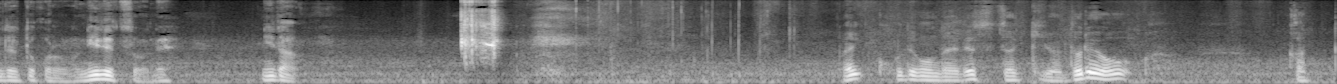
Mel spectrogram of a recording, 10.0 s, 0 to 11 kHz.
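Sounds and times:
speech: 0.0s - 1.4s, 2.0s - 2.4s, 6.3s - 8.6s, 9.7s - 10.0s
smartphone camera shutter click taking a photo of hot drinks: 3.5s - 3.9s.

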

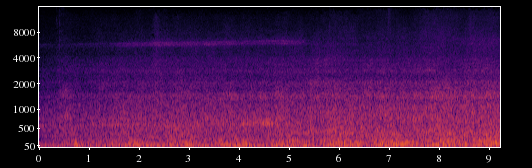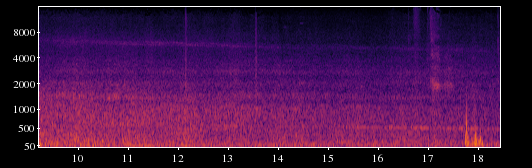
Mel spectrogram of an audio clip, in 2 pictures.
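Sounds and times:
train rumbling past in the rain: 0.0s - 18.4s.

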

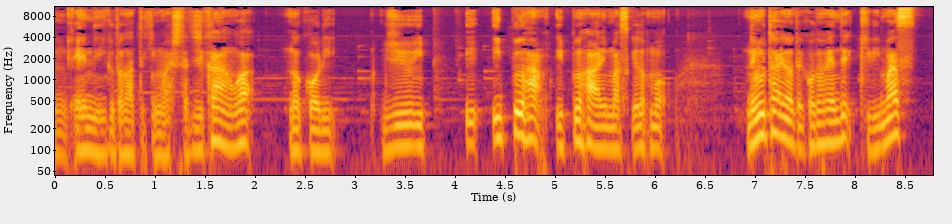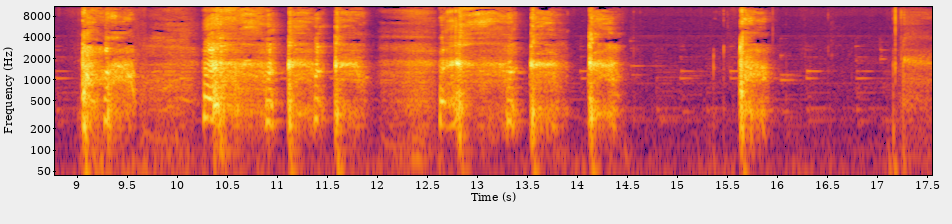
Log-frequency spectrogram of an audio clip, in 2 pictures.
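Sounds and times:
speech: 0.0s - 6.2s, 6.9s - 9.5s
person coughing harshly with throat-clearing: 9.1s - 12.0s, 12.6s - 14.5s, 15.6s - 16.0s.

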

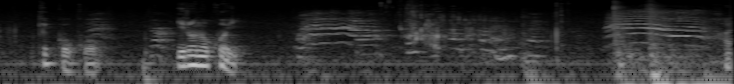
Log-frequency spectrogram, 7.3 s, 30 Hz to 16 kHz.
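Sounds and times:
speech: 0.5s - 2.6s
cat meowing: 3.0s - 4.7s, 6.1s - 7.3s.

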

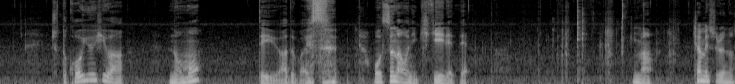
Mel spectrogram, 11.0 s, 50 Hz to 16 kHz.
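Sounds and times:
speech: 1.0s - 3.1s, 3.9s - 7.2s, 9.5s - 11.0s
chewing and biting on a crunchy snack: 8.0s - 10.4s.

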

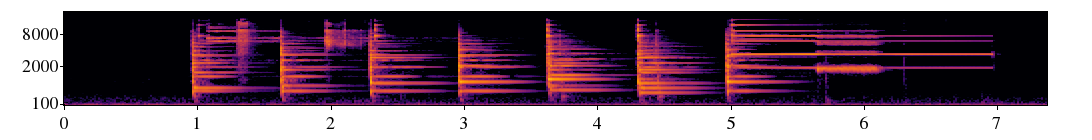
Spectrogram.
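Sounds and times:
short carefree jingle of bright bell-like notes: 1.0s - 5.7s.

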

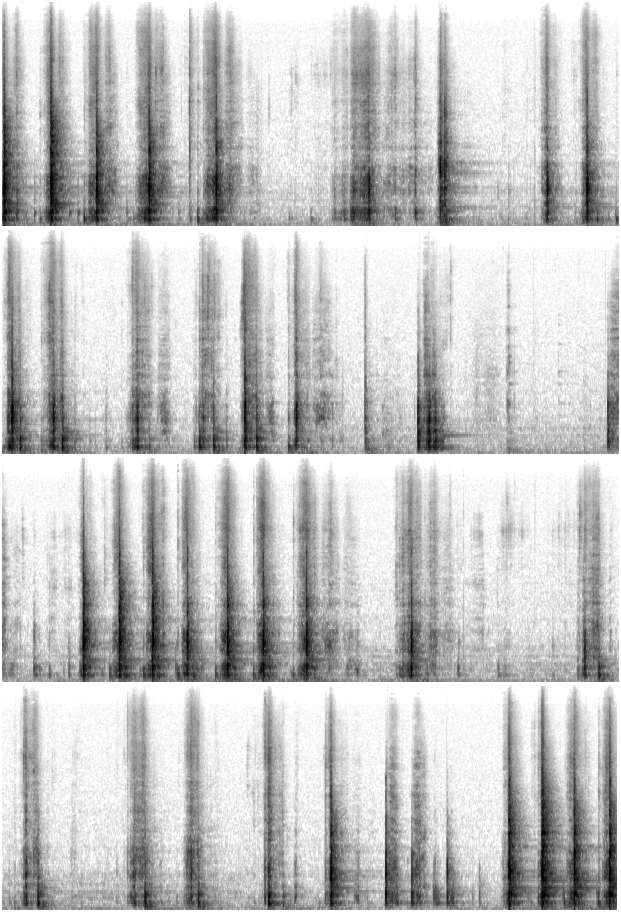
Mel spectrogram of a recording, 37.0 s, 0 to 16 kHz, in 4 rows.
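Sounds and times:
knife chopping myoga and green onion for miso soup in a kitchen: 0.0s - 3.6s, 5.0s - 7.0s, 8.1s - 10.4s, 11.1s - 14.8s, 18.3s - 18.6s, 19.6s - 23.6s, 24.4s - 25.2s, 27.1s - 28.5s, 29.6s - 30.9s, 31.7s - 34.3s, 35.3s - 36.9s.

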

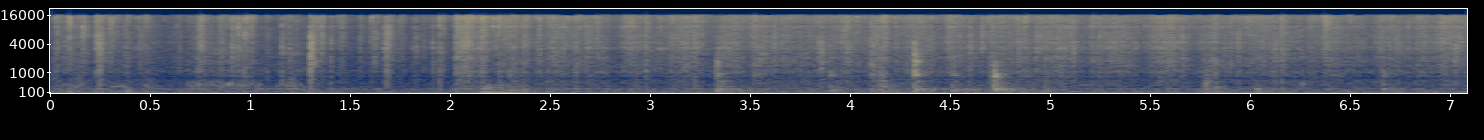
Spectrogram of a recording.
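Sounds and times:
fried rice sizzling in a pan: 0.0s - 7.0s
wooden spatula scraping a pan while stir-frying rice: 2.4s - 7.0s.

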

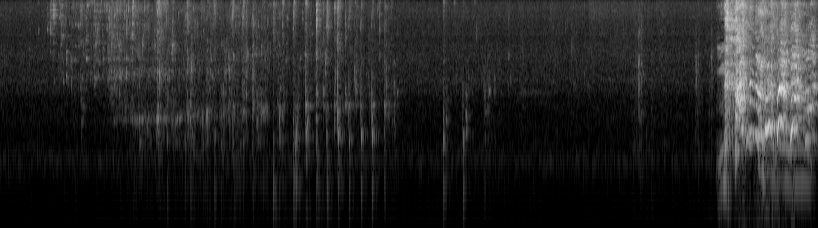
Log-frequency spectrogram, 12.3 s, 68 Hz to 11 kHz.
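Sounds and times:
barley tea pouring into a glass: 0.7s - 6.0s
laughter: 10.8s - 12.2s.

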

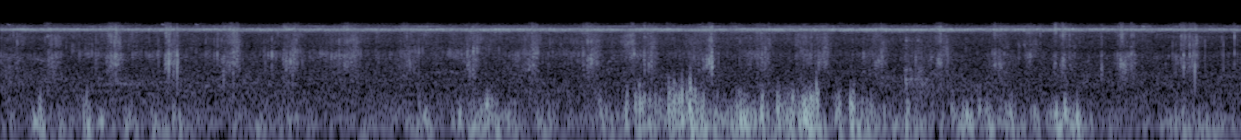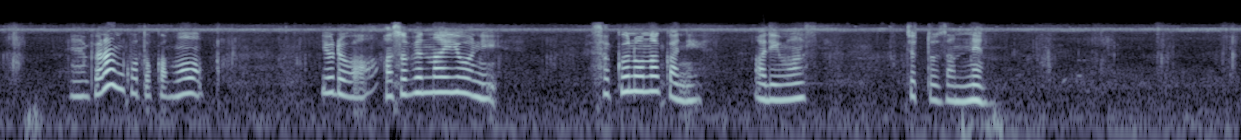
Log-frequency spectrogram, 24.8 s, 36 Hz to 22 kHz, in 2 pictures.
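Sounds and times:
footsteps walking through a park at night: 0.0s - 12.8s, 22.1s - 24.8s
speech: 13.3s - 14.6s, 15.6s - 17.5s, 18.4s - 20.6s, 21.5s - 22.4s.

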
